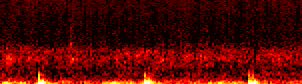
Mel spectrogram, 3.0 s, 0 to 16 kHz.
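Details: 35-year-old male's own heartbeat recorded at the mitral (bicuspid) area on waking in the morning: three slow, even beats at about 57 beats a minute over faint low rumbling; normal heart sounds.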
